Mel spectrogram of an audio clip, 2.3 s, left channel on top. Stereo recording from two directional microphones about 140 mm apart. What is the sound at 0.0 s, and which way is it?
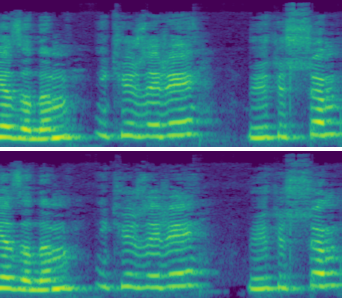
A woman's voice, 40° left (ahead or behind).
